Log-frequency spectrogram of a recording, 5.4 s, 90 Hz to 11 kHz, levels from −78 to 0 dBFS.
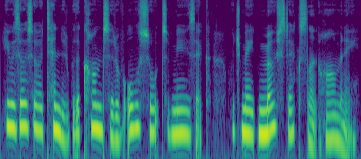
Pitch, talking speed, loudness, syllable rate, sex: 200 Hz, 190 wpm, -17 LUFS, 5.2 syllables/s, female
